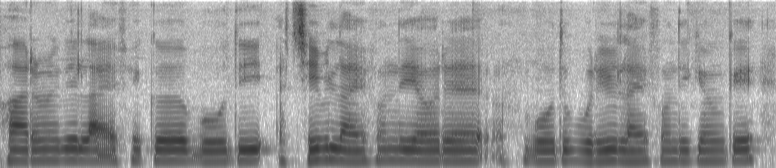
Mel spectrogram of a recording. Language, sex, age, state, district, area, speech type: Dogri, male, 30-45, Jammu and Kashmir, Udhampur, rural, spontaneous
